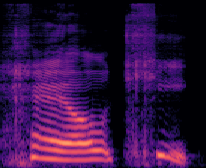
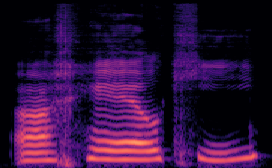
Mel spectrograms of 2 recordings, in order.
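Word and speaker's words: חלקי: So here is this is a noun masculine singular, and say, and this is hell key, and this is how you pronounce it, hell key, or hell key.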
